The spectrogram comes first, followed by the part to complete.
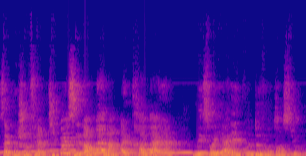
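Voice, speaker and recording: High-voiced woman guiding a pilates class. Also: fairly quick. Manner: calm, encouraging, counts breaths aloud with casual fillers. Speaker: pilates instructor. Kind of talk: guided exercise class. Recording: echoey room with music behind.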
